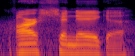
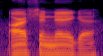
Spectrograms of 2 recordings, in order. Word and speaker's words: Arsenega: Yeah, Arsenega. It's actually pretty simple. Well, actually, it's a four-syllable word. And it's like, it goes arsen, like arsen, egg. Yeah, egg, like eggs.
